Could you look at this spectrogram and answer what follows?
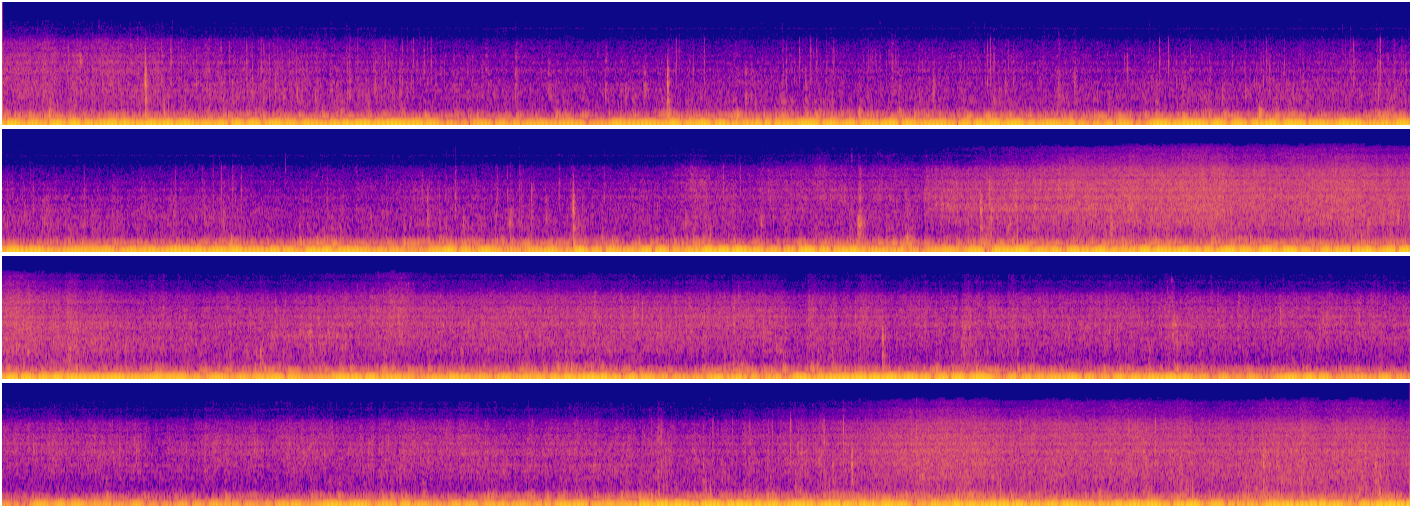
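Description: Jeep driving, heard from a GoPro on the driver-side mirror: a loud, steady low rumble of wind buffeting the microphone over engine and tyre noise. A hiss swells up about halfway through and again near the end.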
